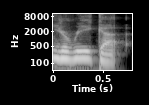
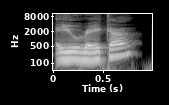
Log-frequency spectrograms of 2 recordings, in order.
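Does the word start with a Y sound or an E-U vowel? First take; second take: Y sound; E-U vowel. First: It starts with a Y sound, English style. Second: It starts with separate E and U vowels. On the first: The speaker calls it wrong. "standard English way" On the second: The speaker calls it right. "leaving out that weird invisible Y sound"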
